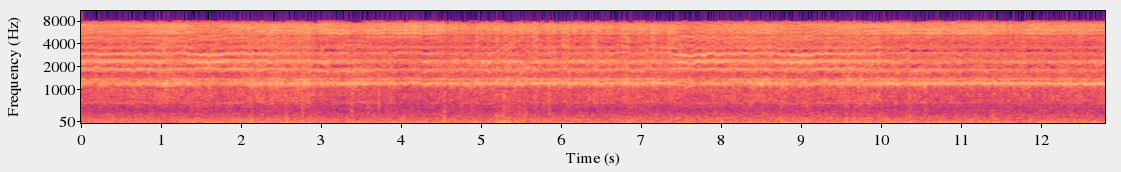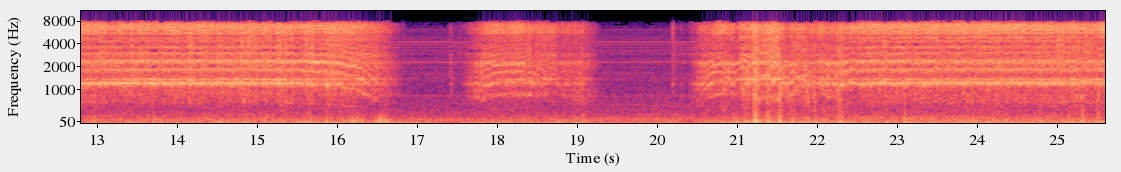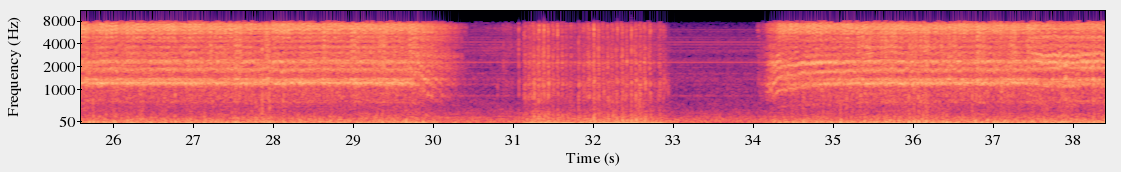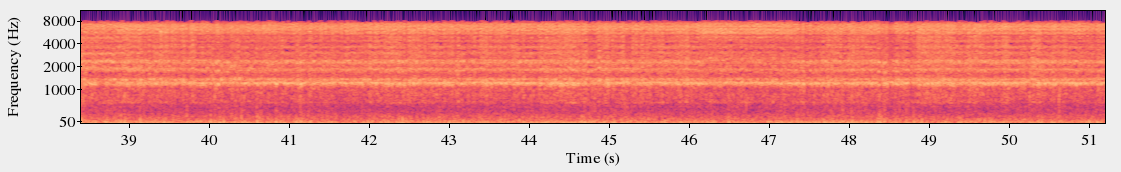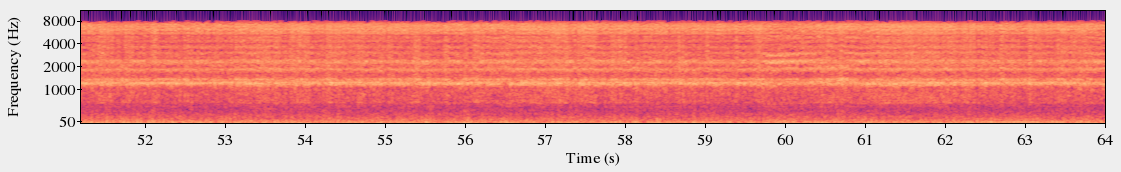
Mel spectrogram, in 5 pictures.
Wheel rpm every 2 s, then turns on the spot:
160, 160, 160, 160, 160, 160, 160, 160, 50, 60, 90, 150, 160, 160, 150, 20, 20, 120, 160, 160, 160, 160, 160, 160, 160, 160, 160, 160, 160, 160, 160, 160.
30-34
